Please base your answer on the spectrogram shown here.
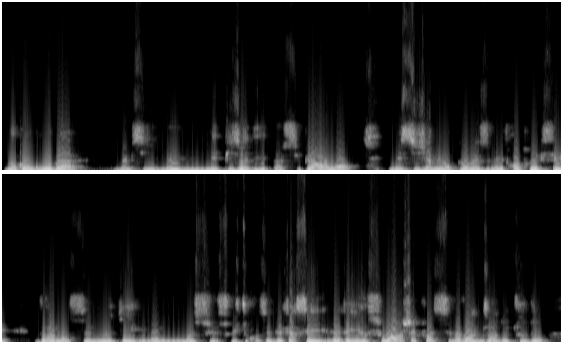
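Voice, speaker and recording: A man's voice: fairly low pitch, steady tone, a little fast, warm tone, muffled recording. A man talking through a voice changer, hosting his own podcast in a casual, hesitant way with many fillers. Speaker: podcast host. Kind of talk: casual solo podcast talk.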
